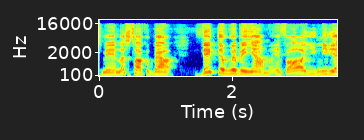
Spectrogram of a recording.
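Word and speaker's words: Wembanyama: room with this man let's talk about Victor whing Yama and for all you media Outlets who gonna act like you don't to pronounce a name is wh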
